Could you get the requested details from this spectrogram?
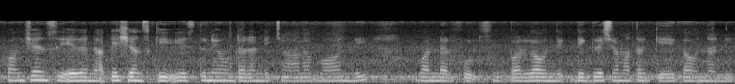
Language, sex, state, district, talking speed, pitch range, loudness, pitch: Telugu, female, Telangana, Nalgonda, 130 wpm, 165-180 Hz, -18 LUFS, 175 Hz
